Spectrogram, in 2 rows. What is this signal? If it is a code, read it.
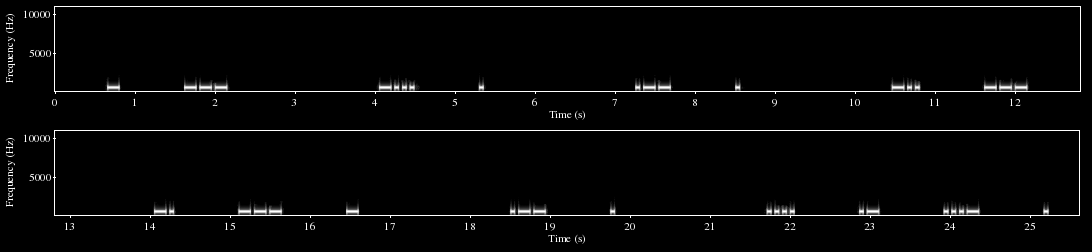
Morse code, heard as a keyed tone, about 25 wpm, spaced as for 9 wpm, 600 Hz. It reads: TO BE WE DO NOT WE HAVE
